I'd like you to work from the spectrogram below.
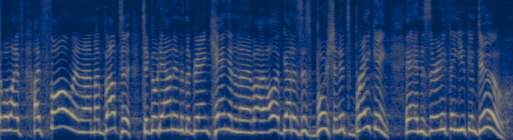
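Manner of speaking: high, pleading, stammering; desperate plea. Acted. Man clinging to a bush begging the voice above, high and frantic. Hanging man explains his peril.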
